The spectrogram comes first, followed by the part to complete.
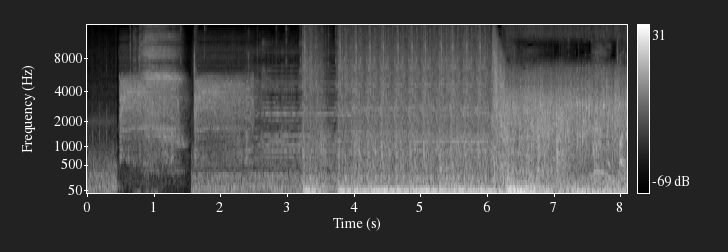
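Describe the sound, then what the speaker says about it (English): Rapid gunfire in Fallout New Vegas, a loud dense burst of shots over engine-like rumble with a clipped crash near the start, continuous and aggressive through most of the stretch. "I can shoot this thing fast."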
